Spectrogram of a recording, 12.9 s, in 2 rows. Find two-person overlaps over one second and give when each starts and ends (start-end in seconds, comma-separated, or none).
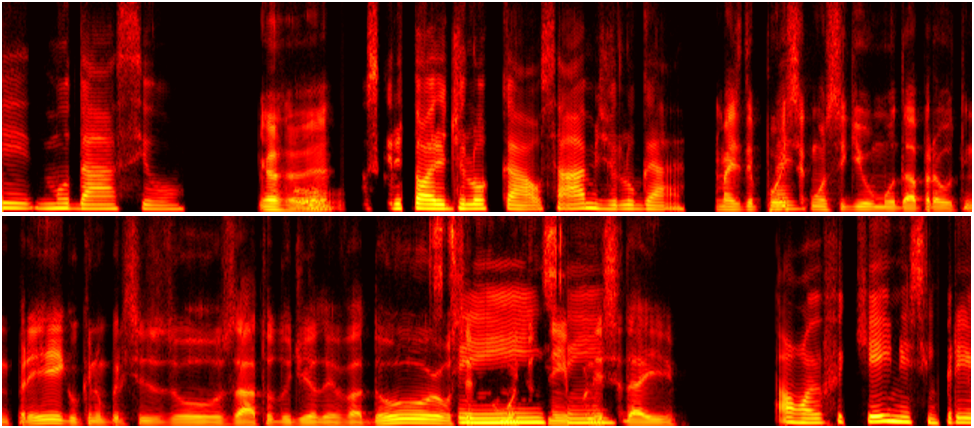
9.3-10.5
